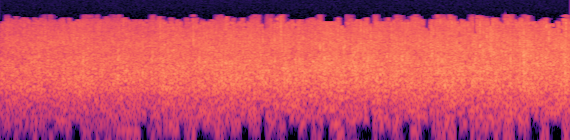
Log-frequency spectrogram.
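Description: A large hall audience applauding steadily, growing a little louder.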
